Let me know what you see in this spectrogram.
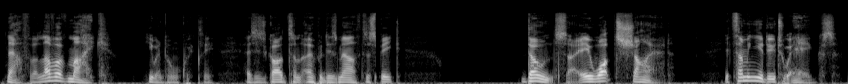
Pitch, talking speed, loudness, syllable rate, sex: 110 Hz, 200 wpm, -19 LUFS, 5.8 syllables/s, male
